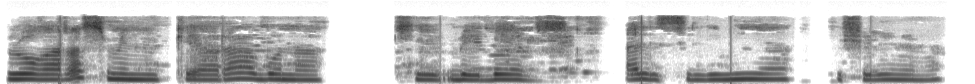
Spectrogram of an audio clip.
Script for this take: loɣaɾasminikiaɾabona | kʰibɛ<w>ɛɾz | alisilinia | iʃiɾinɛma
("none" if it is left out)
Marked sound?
b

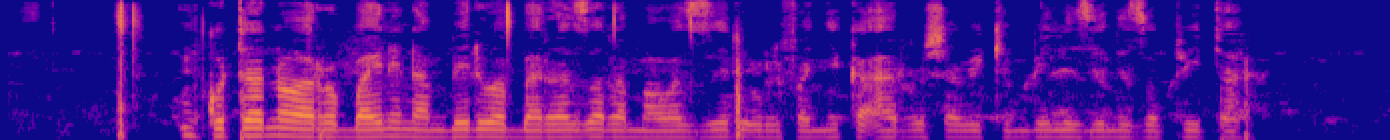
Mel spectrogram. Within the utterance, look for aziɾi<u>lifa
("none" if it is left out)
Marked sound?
u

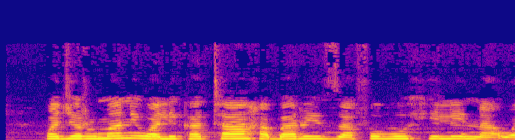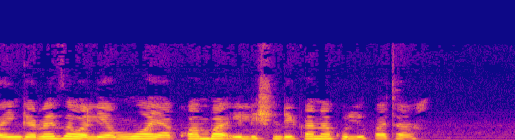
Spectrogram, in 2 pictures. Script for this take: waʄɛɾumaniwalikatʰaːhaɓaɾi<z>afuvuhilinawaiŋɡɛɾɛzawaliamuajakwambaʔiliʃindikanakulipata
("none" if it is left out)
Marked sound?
z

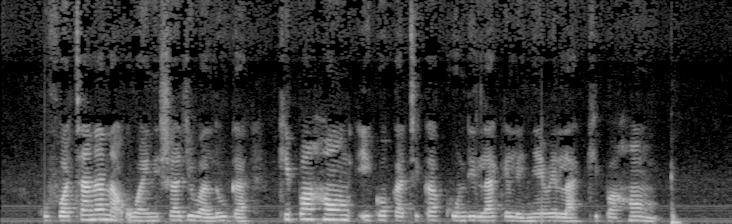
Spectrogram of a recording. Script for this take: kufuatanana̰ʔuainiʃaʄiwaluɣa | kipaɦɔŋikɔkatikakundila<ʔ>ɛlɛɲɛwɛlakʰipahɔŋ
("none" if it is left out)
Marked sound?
k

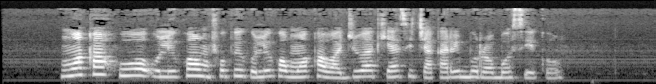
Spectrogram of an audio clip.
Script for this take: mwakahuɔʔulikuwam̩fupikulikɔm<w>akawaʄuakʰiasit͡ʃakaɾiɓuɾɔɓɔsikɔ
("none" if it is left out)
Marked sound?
w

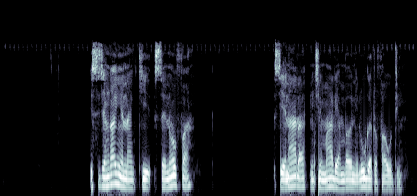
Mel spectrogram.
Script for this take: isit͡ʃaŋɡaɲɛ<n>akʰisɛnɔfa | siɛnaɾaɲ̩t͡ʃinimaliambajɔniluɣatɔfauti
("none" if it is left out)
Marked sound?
n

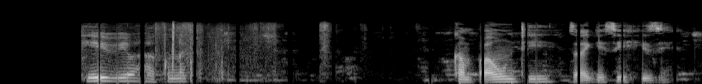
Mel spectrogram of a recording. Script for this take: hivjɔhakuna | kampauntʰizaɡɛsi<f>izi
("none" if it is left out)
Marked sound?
h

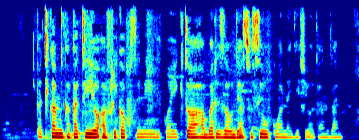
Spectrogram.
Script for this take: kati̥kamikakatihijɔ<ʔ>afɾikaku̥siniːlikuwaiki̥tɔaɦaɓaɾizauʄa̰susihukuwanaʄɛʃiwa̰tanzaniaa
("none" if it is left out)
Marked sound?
ʔ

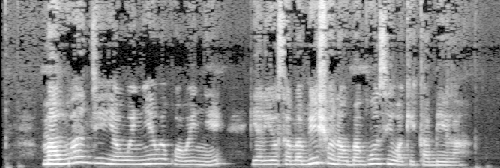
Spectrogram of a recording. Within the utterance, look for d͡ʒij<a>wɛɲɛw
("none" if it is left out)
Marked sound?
a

